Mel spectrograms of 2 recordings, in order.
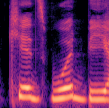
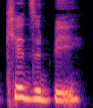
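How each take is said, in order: First: The word would is said in full. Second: The beginning of would is cut off. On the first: "instead of saying" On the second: "we cut off the beginning"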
